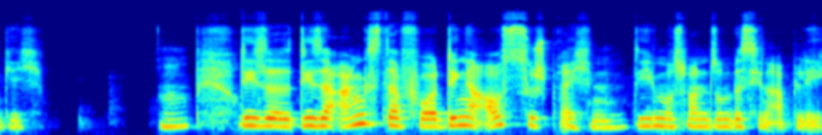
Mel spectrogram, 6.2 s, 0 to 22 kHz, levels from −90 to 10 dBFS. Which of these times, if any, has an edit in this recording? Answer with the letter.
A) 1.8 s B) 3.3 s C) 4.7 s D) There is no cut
A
